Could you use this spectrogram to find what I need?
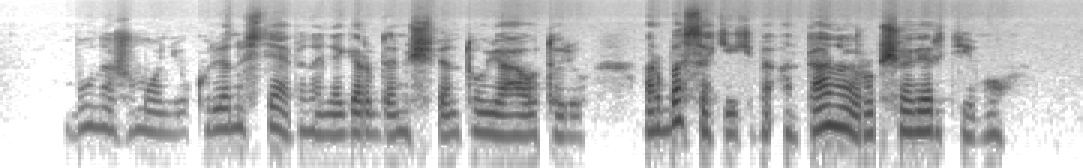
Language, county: Lithuanian, Utena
